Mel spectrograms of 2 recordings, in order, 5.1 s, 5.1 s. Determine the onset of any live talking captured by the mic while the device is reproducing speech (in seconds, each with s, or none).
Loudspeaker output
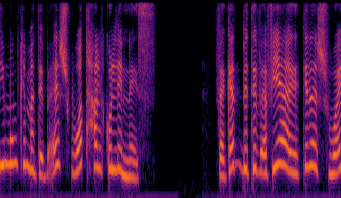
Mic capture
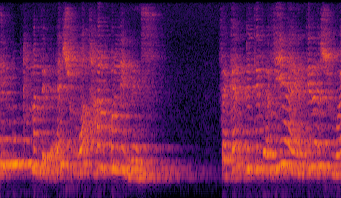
none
